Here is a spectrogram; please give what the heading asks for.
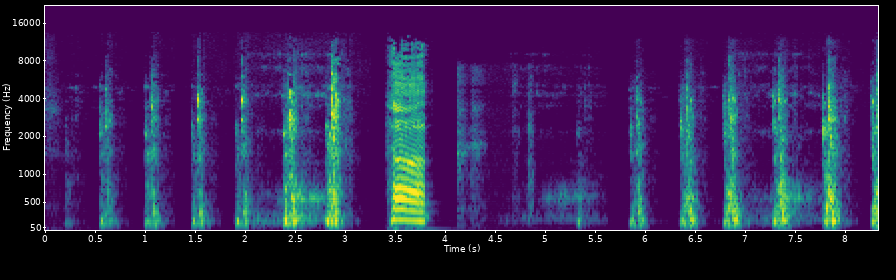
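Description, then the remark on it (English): A door knocker raps in a steady series of sharp, evenly spaced knocks, pausing midway for a short loud burst and a murmur of sound before the regular knocking resumes. “They're using the knocker, I think, on the actual.”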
